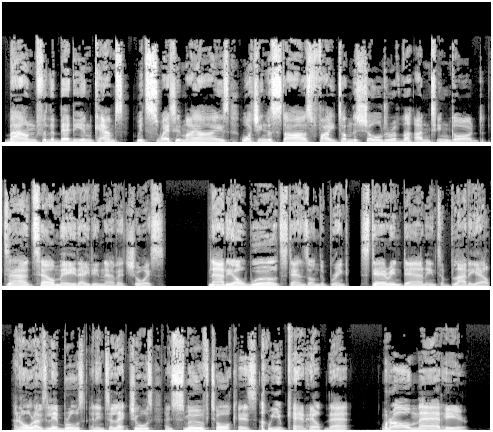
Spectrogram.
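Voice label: English, male, characters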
